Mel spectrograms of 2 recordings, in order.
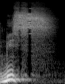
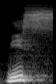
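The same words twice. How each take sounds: First: The syllable is pushed out with force. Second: The syllable is said softly without strain. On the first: The speaker calls it wrong. "Bis itu memaksa nih" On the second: The speaker calls it right. "Tapi bismil"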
